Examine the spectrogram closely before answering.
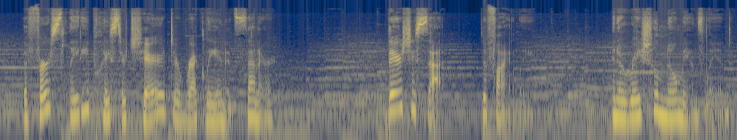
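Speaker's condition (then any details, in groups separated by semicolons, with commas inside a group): No condition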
